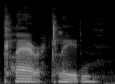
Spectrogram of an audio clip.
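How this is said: The name is said in an American accent.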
